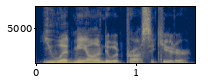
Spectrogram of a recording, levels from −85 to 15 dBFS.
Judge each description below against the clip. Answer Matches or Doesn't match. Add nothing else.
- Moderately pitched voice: Doesn't match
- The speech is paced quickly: Matches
